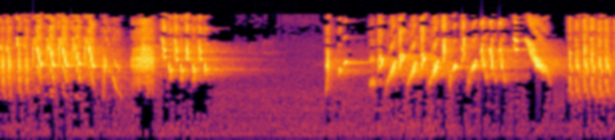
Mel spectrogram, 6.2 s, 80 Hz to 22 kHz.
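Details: Goldfinch (European) song, 16 June 2018: two bouts of rapid, high twittering with buzzy trills and slurred whistles, broken by a pause of about a second.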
